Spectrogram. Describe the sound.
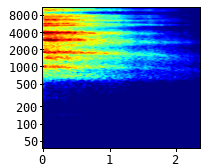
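A slow, breathy exhale through the nose during a guided breathing exercise: soft airy hiss that starts at its fullest and fades steadily over about two seconds, with no voices.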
